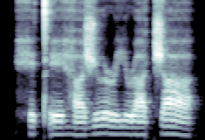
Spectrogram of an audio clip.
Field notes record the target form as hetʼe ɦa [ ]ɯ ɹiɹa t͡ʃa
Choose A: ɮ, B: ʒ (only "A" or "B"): B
